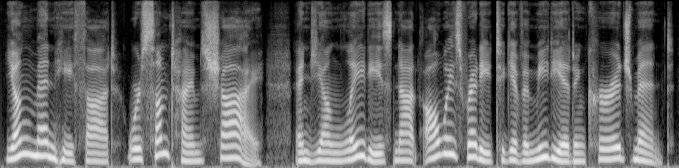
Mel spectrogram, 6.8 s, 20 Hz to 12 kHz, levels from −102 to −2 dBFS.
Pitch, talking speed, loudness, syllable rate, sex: 200 Hz, 150 wpm, -17 LUFS, 4.9 syllables/s, female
